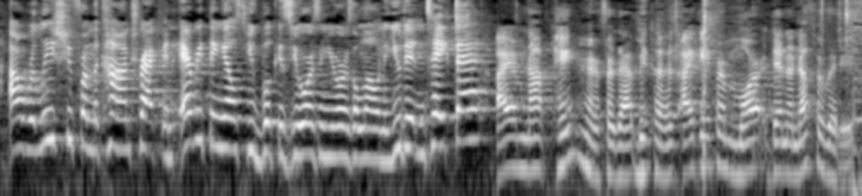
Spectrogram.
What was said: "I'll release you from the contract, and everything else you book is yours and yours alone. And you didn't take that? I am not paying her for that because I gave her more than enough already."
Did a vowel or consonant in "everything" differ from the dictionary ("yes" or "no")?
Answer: no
